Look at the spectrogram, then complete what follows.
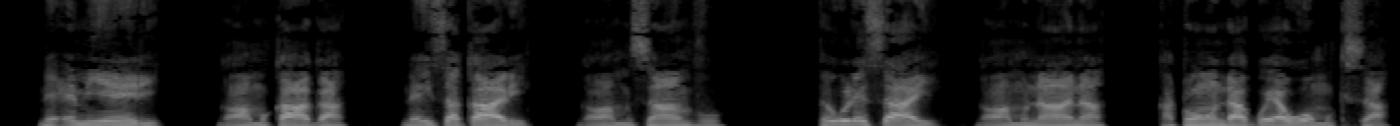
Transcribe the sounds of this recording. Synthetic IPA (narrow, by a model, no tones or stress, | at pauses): neːmijeɾi | ŋɡawamukaːɡa | neisakali | ŋɡawamusaːɱvu | peulesajḭ | ŋɡawamunaːna | kato̞ːndaɡwejawoːmuki̥sa̰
